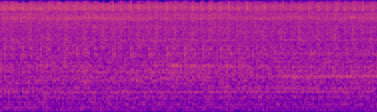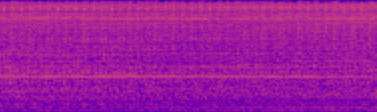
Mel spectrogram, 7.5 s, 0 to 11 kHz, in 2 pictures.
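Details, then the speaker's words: 1996 Toyota Starlet Glanza S with 4E-FE engine and new battery, idling: light quick ticking over a slightly shaky idle, normal Toyota valvetrain tick; motor mounts possibly worn. "Ticking sound you hear, that's literally every RAV4 I've ever had makes it. It's like a Toyota thing."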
